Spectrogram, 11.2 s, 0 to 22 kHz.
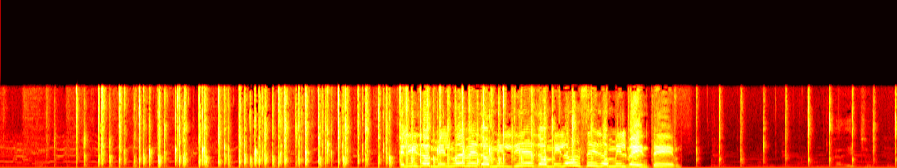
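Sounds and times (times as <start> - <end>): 
enthusiastic audience applause: 1.0 - 7.6
speech: 5.0 - 8.6.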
